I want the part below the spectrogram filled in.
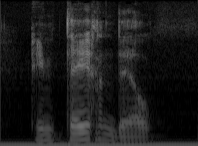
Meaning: on the contrary
- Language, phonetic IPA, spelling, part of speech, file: Dutch, [ɪn.ˈteː.ɣə(n).deːl], integendeel, adverb, Nl-integendeel.ogg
